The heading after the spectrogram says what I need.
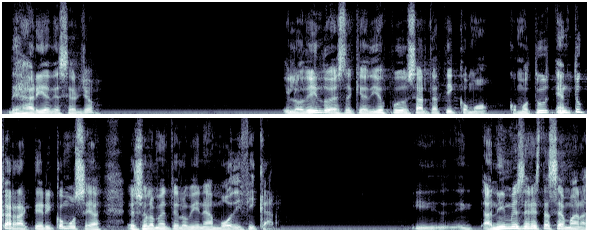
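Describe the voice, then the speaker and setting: A middle-aged man preaching an animated sermon full of jokes and anecdotes. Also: medium pitch, vocal fry. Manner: animated, jokey, shouts and laughs at times.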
